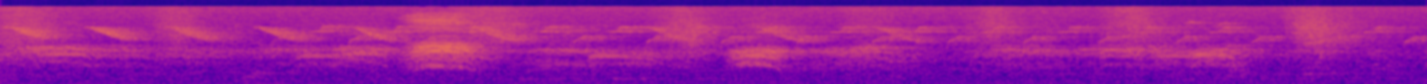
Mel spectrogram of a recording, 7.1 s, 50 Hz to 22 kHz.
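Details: A house crow couple grooming in Candolim, Goa, India, in December 2010; a few loud, raspy caws stand out over a background of another bird's quick, repeated high chirps.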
